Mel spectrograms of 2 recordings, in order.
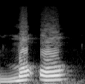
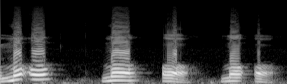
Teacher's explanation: an okina like in the word mo it's that pause in between the first o and the second o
